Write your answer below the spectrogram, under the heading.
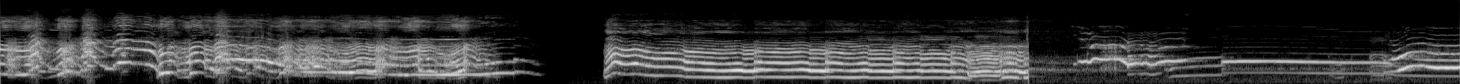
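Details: Siberian Husky puppy howling and yipping: quick wavering yelps give way to long quavering howls, then steadier drawn-out tones after a short silence.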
